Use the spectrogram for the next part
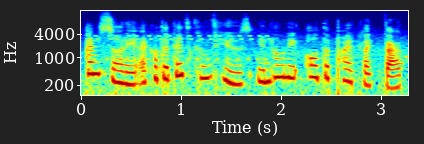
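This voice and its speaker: A woman voicing a flustered, fussy female baker who is a witness in a fan dub of a courtroom game; excitable and defensive. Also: sits high, slight background noise. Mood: rambling. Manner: excitable, defensive, quick to snap.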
